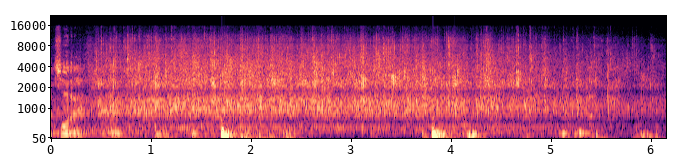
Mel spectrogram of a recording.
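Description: Audience applauding, dying away toward the end, with two low thumps about two and four seconds in.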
